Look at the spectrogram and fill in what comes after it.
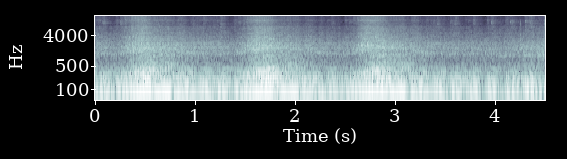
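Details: ATV. Deep, strong V-twin blips rise and fall about once a second with crisp throttle response and no misfire or knock: normal revving.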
